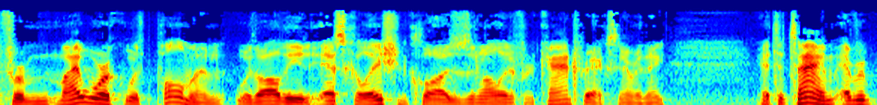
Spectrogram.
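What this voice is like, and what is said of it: Strong Chicago Southside accent. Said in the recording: “Your Southside accent's really fired up... My Southside accent is fired up”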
